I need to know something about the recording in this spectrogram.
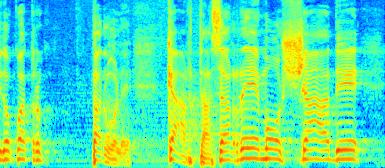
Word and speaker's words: Shade: Sai che a fare freestyle io sono un campione, ti dico che si dice Shade, questo è il mio nome, perché quando faccio freestyle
